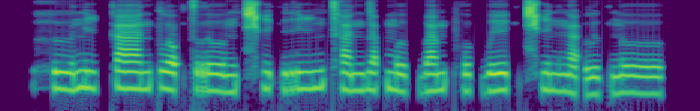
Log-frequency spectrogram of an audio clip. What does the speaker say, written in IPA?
h ɯː˩˦ n iː˨˩ k̚ ʔ aː˧ n p l ɔ˨˩ ʔ t r ɤː˩˦ ŋ t͡ɕʰ i˨˩ t̚ r iː˦˥ ŋ tʰ a˦˥ n d a˦˥ p̚ m ɤː˨˩ k̚ w a˦˥ m pʰ o˨˩ k̚ w eː˦˥ k̚ t͡ɕʰ i˧ n ŋ a˨˩ ʔ l ɯ˨˩ k̚ n ɤː˧

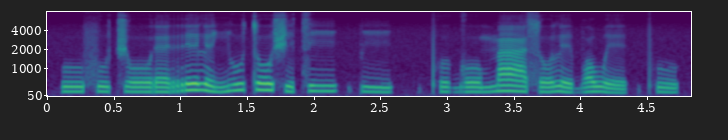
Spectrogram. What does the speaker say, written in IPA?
uː˨ f u˨ t͡ʃ oː˨ ɾ ɛ˨ r e˦ l e˨ ɲ uː˦ t oː˦ ʃ i˨ t͡s iː˦ | p iː˨ | pʰ ʊ˨ ɡ oː˨ m aː˦˨ s o˨˦ l e˨ b ɔ˦ w e˨ | pʰ u˨

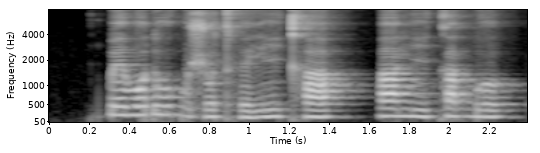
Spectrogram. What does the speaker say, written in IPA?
k͡p e˦ β o˦ ɗ uː˦ ɡʷ ɪ˨ ʃ ʊ˨˦ tʰ ɪ˨ j iː˦ kʰ a˦ | a˦ ŋ iː˨ k a˦ ɡ͡b ʊ˨

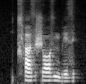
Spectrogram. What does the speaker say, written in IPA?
t͡ɕʰ a˧ z ʃ ɔː˧ z m b e˨ z

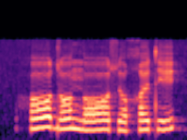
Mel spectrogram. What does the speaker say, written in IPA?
h ɔː d ɔ n̪ ɔː s o χ ə t e

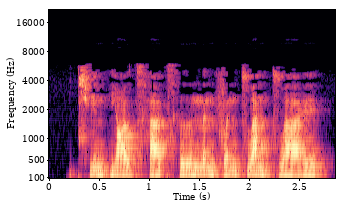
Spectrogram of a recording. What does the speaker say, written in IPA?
t͡ɕʰ i˥˩ n t̪ j ɑ˧˥ ʊ̯ t͡sʰ ä̰˨˩ t͡sʰ ɹ̩˧˥ n̪ ə˥˩ n f ə˧˥ n t͡s w a˥˩ n t͡s w a̰˨˩˦ ɪ̯

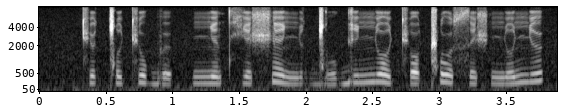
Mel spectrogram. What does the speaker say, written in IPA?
cʰ ʉ ǀ u cʰ u b ɨ | ɲ ẽ t ç e ʃ ẽ ɲ ɵ ɡ͡ǀ u ɡ i ɲ o cʰ o ǁ u s i ʃ ɲ o ɲ ɨ

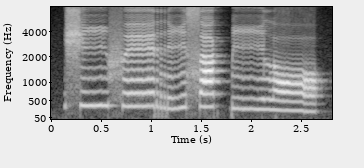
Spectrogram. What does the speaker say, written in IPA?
ʃ iː˦ f eː˦ r i˨˦ s a˦ k͡p iː˨ l ɔ˨

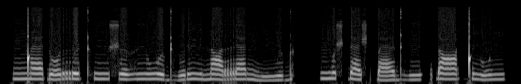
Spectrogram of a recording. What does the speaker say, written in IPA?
ŋ͡ǃ æ˧ ɗ o˩˧ r ɯ˧ ʈʰ yː˧ ʃ ø˧ v yː˧ w u˧˩ ɖʱ ɯ˩˧ ɾ yː˥˧ n ɑ˥˧ r æ˥ ŋ͡m yː˩˧ ɖ | ŋ o˥ ʃ ɗ æː˧ ʃ k͡p æː˩˧ ɖʱ y˧ | ɗ ɑː˧ ǃ i˧˩ w i˧

